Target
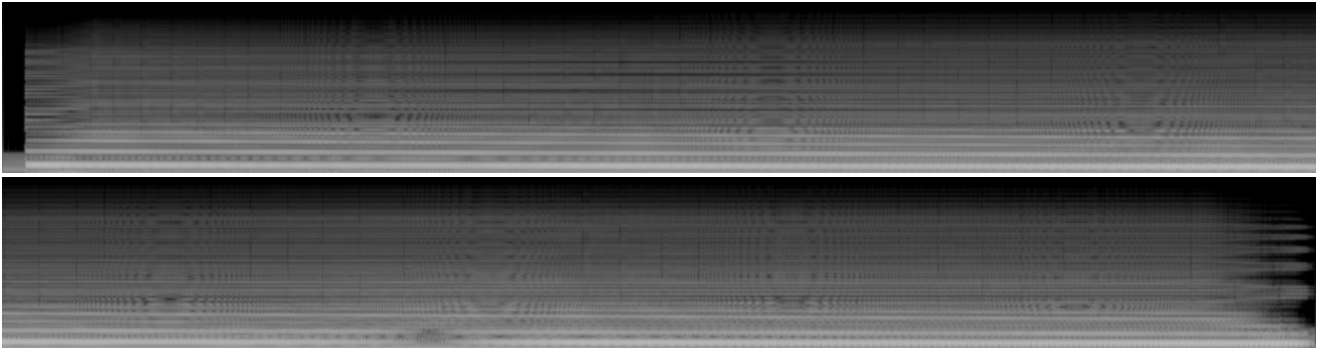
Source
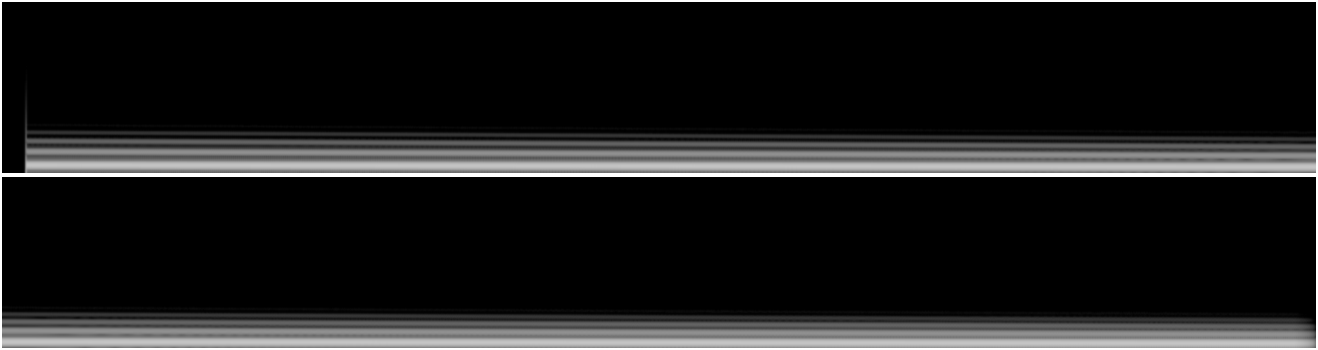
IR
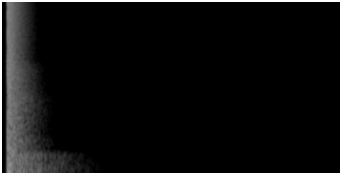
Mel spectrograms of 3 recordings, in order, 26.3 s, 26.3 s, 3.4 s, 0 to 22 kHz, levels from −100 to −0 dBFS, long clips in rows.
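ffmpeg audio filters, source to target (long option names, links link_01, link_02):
-filter_complex "[0:a]aemphasis=mode=production:type=bsi,afftfilt=real='re*gte(hypot(re,im),0.0112)':imag='im*gte(hypot(re,im),0.0112)':win_size=1024:overlap=0.75,aresample=16000,acrusher=samples=11:mix=1:aa=0.000001,aresample=44100,dynaudnorm=framelen=170:gausssize=11:maxgain=16.5dB,alimiter=limit=-18dB:level=0:latency=1:release=57,acrossover=split=170|420[link_01][link_02][link_03];[link_01]acompressor=threshold=-29dB:ratio=4[link_04];[link_02]acompressor=threshold=-39dB:ratio=4[link_05];[link_03]acompressor=threshold=-47dB:ratio=4[link_06];[link_04][link_05][link_06]amix=inputs=3:normalize=0,aeval=exprs='0.0668*(cos(1*acos(clip(val(0)/0.0668,-1,1)))-cos(1*PI/2))+0.0237*(cos(5*acos(clip(val(0)/0.0668,-1,1)))-cos(5*PI/2))+0.0106*(cos(6*acos(clip(val(0)/0.0668,-1,1)))-cos(6*PI/2))+0.00422*(cos(8*acos(clip(val(0)/0.0668,-1,1)))-cos(8*PI/2))':channel_layout=same,bandreject=frequency=92.12:width_type=h:width=4,bandreject=frequency=184.24:width_type=h:width=4,bandreject=frequency=276.36:width_type=h:width=4,aeval=exprs='val(0)+0.00794*(sin(2*PI*60*n/s)+sin(2*PI*2*60*n/s)/2+sin(2*PI*3*60*n/s)/3+sin(2*PI*4*60*n/s)/4+sin(2*PI*5*60*n/s)/5)':channel_layout=same,asetrate=45392,aresample=44100,atempo=0.971532,asoftclip=type=tanh:threshold=-20.5dB,asplit=2[link_07][link_08];[link_08]aecho=0:1:76|152:0.141|0.0367[link_09];[link_07][link_09]amix=inputs=2:normalize=0,volume=-3.5dB"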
